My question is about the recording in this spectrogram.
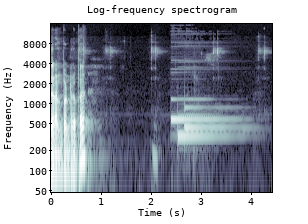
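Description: A short electronic chime: several pitched notes that enter one after another in quick succession, then ring on and fade out over about a second and a half.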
